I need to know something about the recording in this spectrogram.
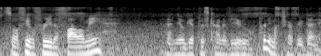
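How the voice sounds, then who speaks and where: A middle-aged man with a Midwestern American accent talks to his viewers as he walks a hillside trail. He sounds like a chatty tour guide pointing out the sights. His phone picks up loud cicadas and insects buzzing around him. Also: fairly low pitch, a little fast, noisy background. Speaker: live-streaming vlogger. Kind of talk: casual walking livestream chat. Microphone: phone held while walking.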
